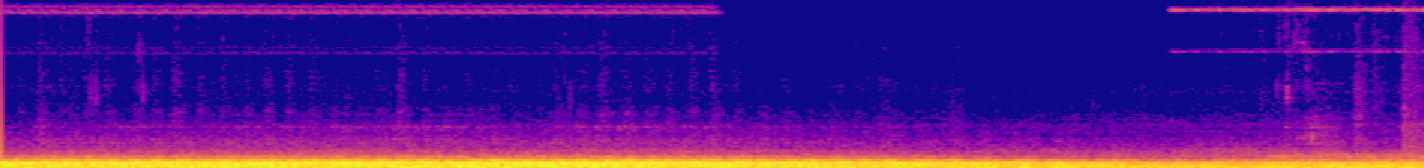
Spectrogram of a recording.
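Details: LG direct drive washing machine, drum turning: deep droning rumble with hollow gong-like ring; drum bearing suspected worn, before bearing replacement.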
